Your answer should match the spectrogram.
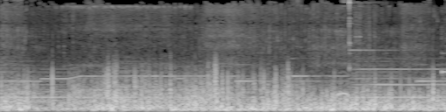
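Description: Stroller rolling along a paved path: a steady low rumble, with faint background music over it.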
